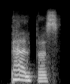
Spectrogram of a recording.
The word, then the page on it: palpus: Indian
